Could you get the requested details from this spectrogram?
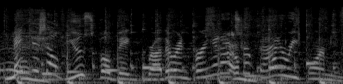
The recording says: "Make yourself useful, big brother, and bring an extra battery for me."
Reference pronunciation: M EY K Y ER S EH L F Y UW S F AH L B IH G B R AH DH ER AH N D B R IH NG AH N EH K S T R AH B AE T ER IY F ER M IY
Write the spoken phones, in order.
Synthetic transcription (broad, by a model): M EY K Y ER S EH L F Y UW S F AH L B IH G B R AH DH ER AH N B R IH NG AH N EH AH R B AE T ER IY F ER M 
